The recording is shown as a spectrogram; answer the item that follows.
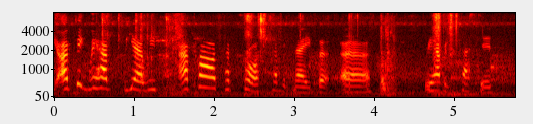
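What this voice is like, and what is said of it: British accent. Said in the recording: “her accent sounds... UK... United Kingdom”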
